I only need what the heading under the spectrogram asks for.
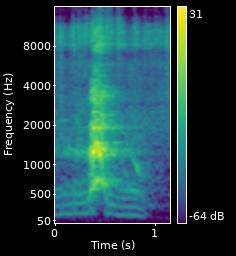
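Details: Labrador Retriever during a morning walk giving a single short, loud, harmonic bark that rises quickly and fades within about half a second, with a quiet background.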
